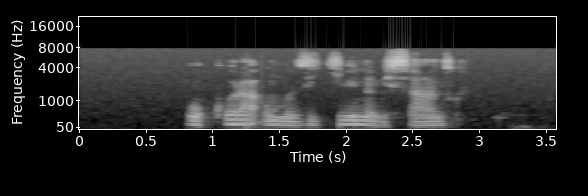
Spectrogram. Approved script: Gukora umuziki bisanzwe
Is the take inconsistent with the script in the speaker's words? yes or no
yes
